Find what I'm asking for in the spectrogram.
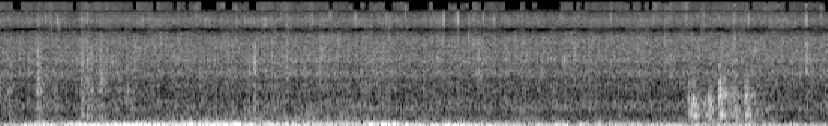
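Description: Onion frying in coconut oil in a hot pan, a steady close sizzle with a brief stirring scrape near the end, no voices.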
